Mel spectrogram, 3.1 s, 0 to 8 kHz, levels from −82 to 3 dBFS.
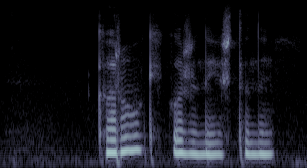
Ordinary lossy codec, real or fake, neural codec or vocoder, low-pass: none; real; none; none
